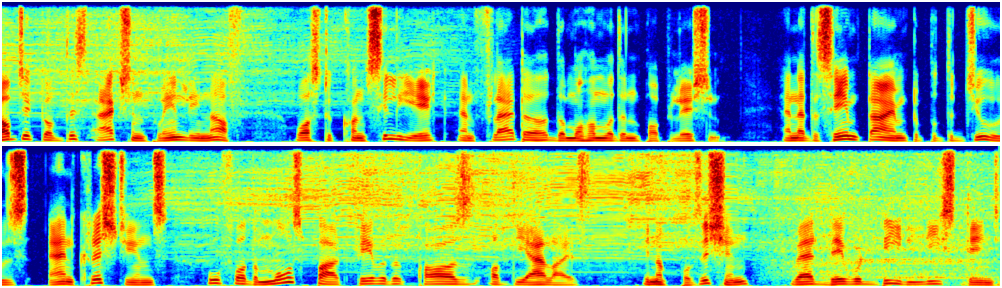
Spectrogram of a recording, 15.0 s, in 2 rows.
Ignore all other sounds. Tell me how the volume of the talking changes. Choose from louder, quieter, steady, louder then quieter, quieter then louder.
steady.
